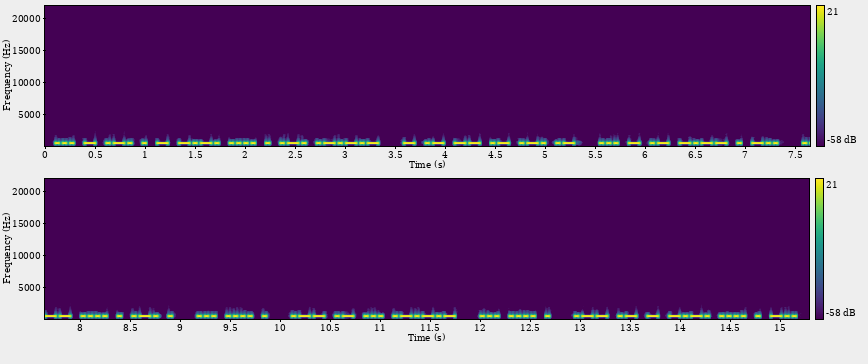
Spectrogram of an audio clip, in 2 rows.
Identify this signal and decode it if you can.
Morse code, heard as a keyed tone, about 33 wpm, 600 Hz. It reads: STRETCHER. TAMARA STAYED WHERE SHE WAS. SHE WATCHED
